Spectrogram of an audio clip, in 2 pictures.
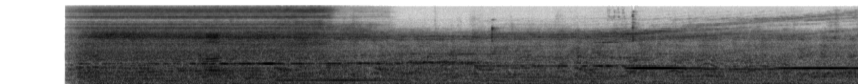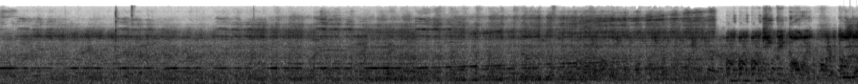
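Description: A crowd chatters in a large, echoing hall.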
